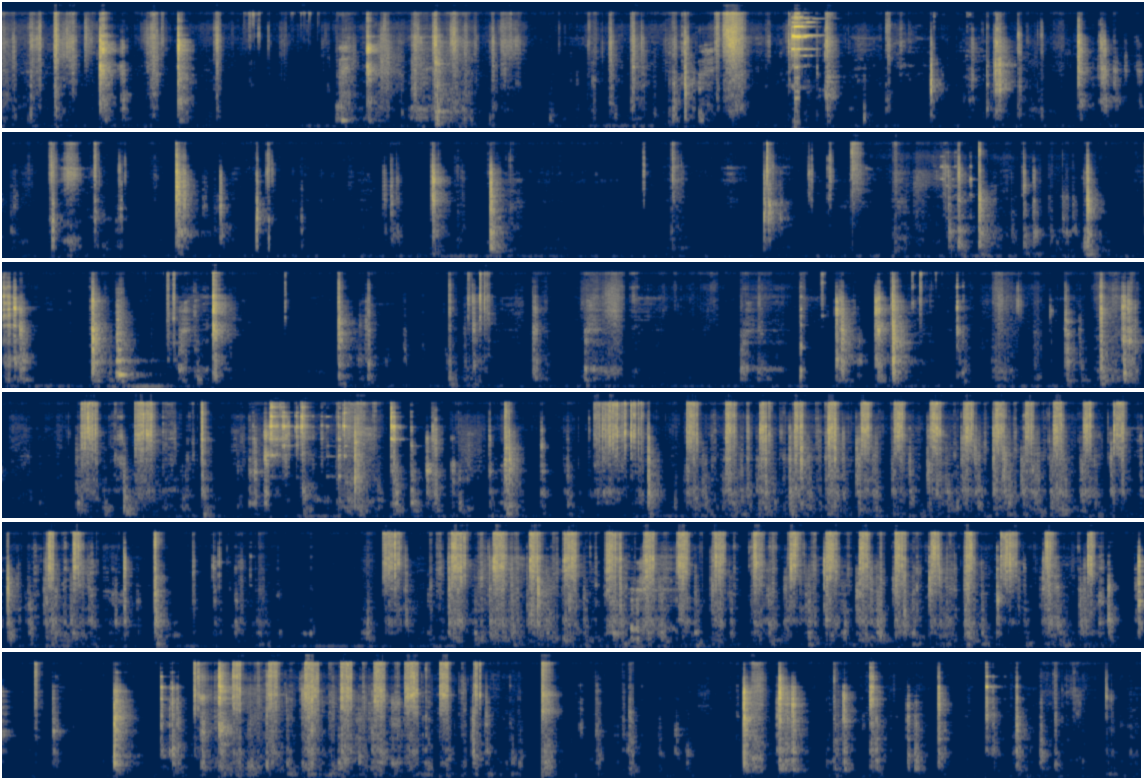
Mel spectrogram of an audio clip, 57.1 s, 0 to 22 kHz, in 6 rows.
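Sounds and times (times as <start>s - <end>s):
ratchet wrench clicking: 29.2s - 30.0s, 33.4s - 38.9s, 41.2s - 48.0s, 49.1s - 51.6s.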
